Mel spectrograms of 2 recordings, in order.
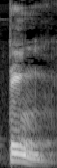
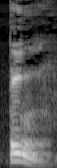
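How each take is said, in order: The two takes are said the same way.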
